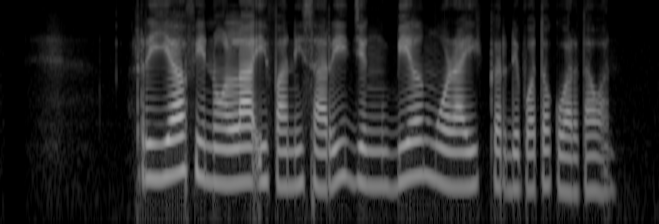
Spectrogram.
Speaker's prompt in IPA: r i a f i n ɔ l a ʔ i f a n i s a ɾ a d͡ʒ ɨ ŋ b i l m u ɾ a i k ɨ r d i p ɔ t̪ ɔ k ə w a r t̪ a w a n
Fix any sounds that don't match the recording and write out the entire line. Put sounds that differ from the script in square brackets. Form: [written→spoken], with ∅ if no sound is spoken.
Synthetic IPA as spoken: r i a f i n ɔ l a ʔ i f a n i s a ɾ [a→i] d͡ʒ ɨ ŋ b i l m u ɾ a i k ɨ r d i p ɔ t̪ ɔ k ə w a r t̪ a w a n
